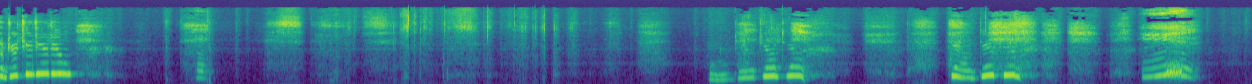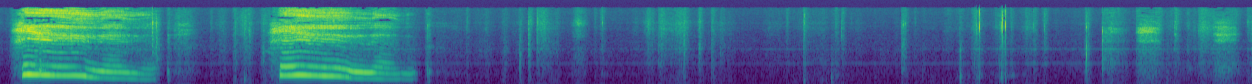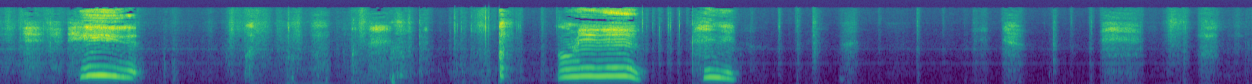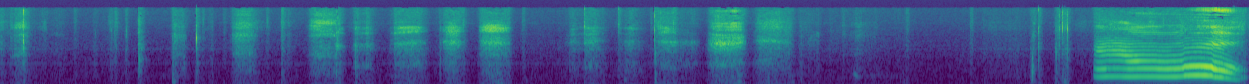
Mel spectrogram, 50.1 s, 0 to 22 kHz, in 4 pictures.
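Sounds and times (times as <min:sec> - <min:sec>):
toddler voice: 0:12.7 - 0:14.2, 0:15.2 - 0:16.8, 0:25.8 - 0:26.5, 0:30.6 - 0:32.5, 0:48.5 - 0:50.0
person breathing and sniffing: 0:23.4 - 0:26.1, 0:34.7 - 0:37.9, 0:39.2 - 0:46.3.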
